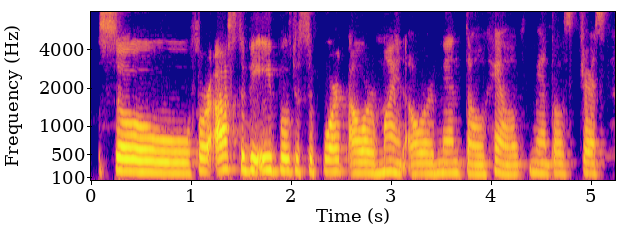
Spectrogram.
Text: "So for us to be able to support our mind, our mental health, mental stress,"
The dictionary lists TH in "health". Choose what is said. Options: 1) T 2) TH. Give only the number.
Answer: 1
